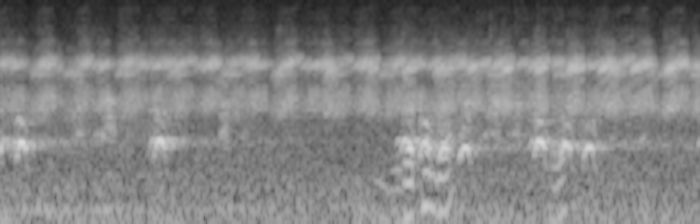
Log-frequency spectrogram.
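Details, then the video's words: Frogs calling from rice paddies in early summer, late at night before rice planting: a dense, continuous chorus of rapid trilling croaks, with lower individual croaks pulsing through every few seconds. "초 여름 개구리 울음소리/ 논에서 들리는 개구리 소리"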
